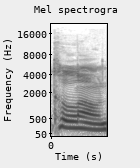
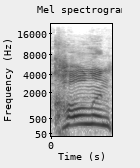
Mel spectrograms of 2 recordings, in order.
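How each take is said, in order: First: The name sounds like the word cologne. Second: The name sounds like the word colon. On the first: "he made us say cologne" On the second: "How would you pronounce that?"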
